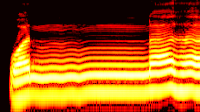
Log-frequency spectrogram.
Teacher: ওয়াও দিয়ে এই তাসদিদ ওলা নুন ধরবে, এখানে ওয়াজিব গুন্না হবে। হরকতের পরে নুনের উপরে তাসদিদ আসছে, ওয়াজিব গুন্না।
